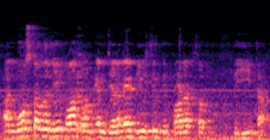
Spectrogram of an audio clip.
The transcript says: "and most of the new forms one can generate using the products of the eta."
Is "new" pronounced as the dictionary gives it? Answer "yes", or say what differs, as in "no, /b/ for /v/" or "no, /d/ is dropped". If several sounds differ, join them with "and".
no, /l/ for /n/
